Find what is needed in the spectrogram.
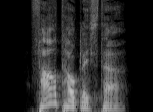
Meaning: inflection of fahrtauglich: 1. strong/mixed nominative masculine singular superlative degree 2. strong genitive/dative feminine singular superlative degree 3. strong genitive plural superlative degree
- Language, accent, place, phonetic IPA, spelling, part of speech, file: German, Germany, Berlin, [ˈfaːɐ̯ˌtaʊ̯klɪçstɐ], fahrtauglichster, adjective, De-fahrtauglichster.ogg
